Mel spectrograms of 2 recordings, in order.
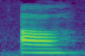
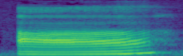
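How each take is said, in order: First: The pitch stays level at mid height. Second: The pitch dips and then rises. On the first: "ce ton moyen-là" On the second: "on descend et après on monte"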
